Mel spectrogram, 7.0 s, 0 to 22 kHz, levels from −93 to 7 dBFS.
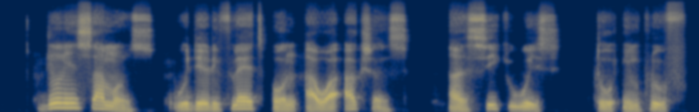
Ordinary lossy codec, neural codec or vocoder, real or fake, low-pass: none; autoencoder, 48 kHz, 32 numbers a frame, DAC-VAE, trained on Japanese speech; fake; none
